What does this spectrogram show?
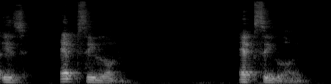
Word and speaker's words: epsilon: letter is EP epon Epsilon it is pronounced e as an egg Epsilon so let's say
